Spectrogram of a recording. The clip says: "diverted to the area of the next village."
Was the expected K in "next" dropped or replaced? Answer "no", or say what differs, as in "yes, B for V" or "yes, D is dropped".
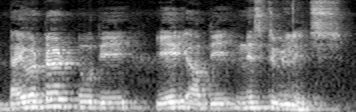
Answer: yes, K is dropped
